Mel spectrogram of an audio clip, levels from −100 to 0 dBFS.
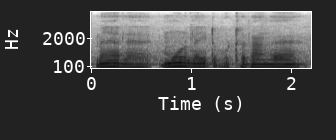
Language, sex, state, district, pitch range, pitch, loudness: Tamil, male, Tamil Nadu, Kanyakumari, 100-115 Hz, 100 Hz, -14 LUFS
